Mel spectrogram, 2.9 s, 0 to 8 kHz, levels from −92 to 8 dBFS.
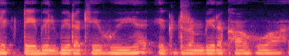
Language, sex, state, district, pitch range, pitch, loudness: Hindi, male, Haryana, Rohtak, 110-115 Hz, 110 Hz, -16 LUFS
